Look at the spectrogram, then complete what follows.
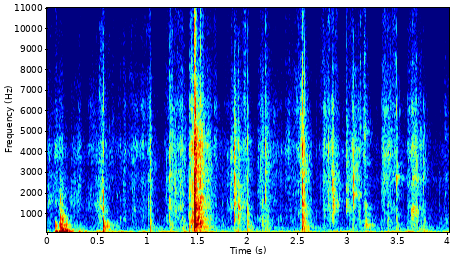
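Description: Tarot cards being shuffled by hand: a run of irregular card clicks and flicks, with a sharper snap about a second and a half in and a low thump at the very start.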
